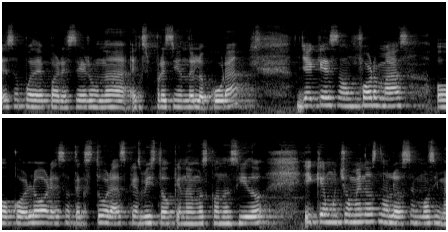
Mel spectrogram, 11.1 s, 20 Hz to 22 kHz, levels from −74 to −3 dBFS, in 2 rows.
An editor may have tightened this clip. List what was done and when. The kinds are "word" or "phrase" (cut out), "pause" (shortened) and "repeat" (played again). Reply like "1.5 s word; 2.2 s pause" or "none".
7.3 s phrase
